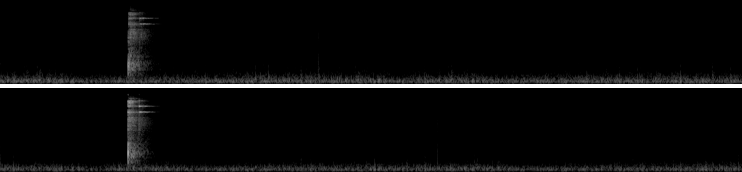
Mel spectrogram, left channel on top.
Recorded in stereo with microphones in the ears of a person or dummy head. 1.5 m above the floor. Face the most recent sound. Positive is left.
turn(degrees=-55)  # may be behind; listen again after turning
